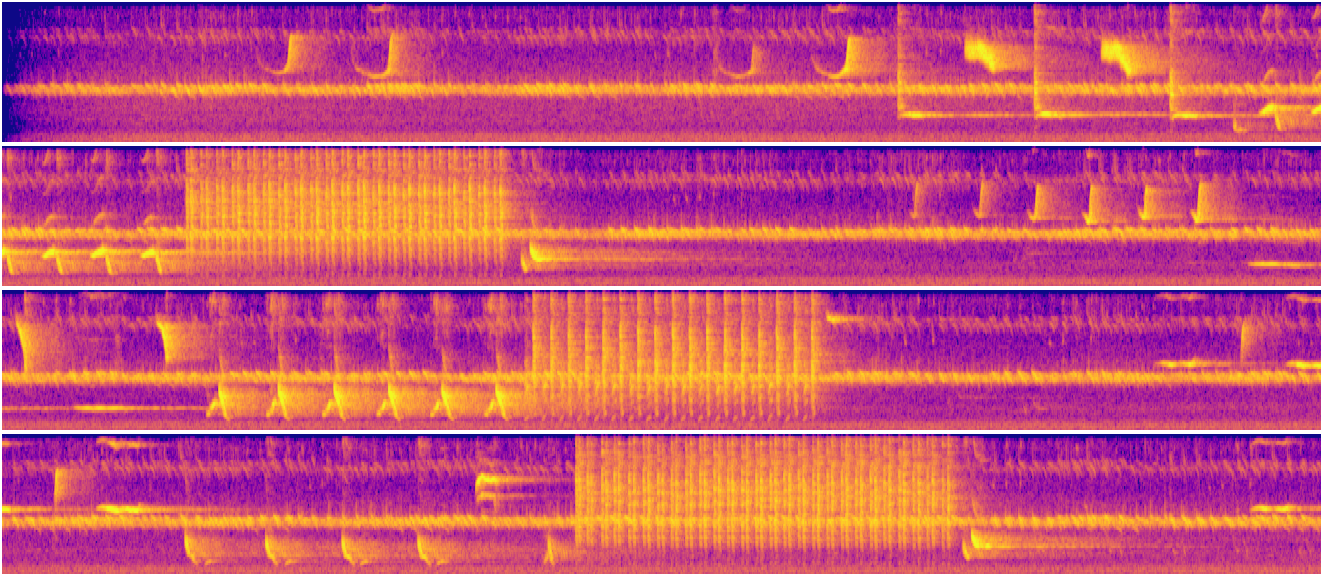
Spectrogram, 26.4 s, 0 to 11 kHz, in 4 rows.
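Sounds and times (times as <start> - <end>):
wind: 0.1 - 26.3
crickets chirping: 0.3 - 26.3
nightingale singing: 3.7 - 9.6, 11.7 - 17.4, 19.0 - 25.3, 26.0 - 26.3.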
